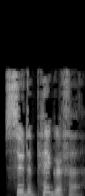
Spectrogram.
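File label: "pseudepigrapha", British English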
